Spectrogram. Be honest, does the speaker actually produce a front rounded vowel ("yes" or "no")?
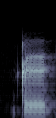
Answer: yes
